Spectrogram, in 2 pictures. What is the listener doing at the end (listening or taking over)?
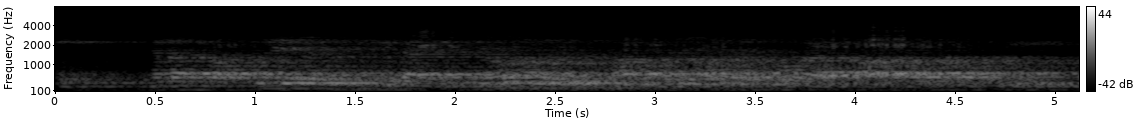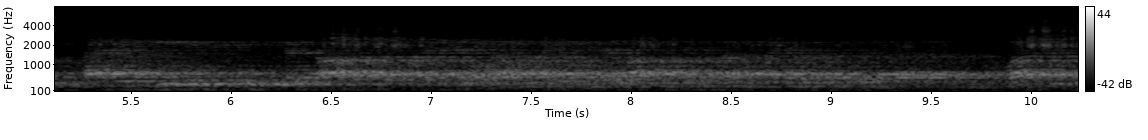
taking over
